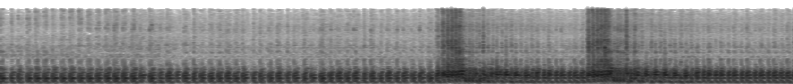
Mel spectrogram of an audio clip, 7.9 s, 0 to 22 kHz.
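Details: 2007 Kawasaki Ninja 650R, before exhaust replacement. A Yoshimura silencer missing its end cap, baffle and packing is welded via 2-inch pipe to the header. Harsh, raspy popping at idle that grows much louder and sharper on two quick throttle blips.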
